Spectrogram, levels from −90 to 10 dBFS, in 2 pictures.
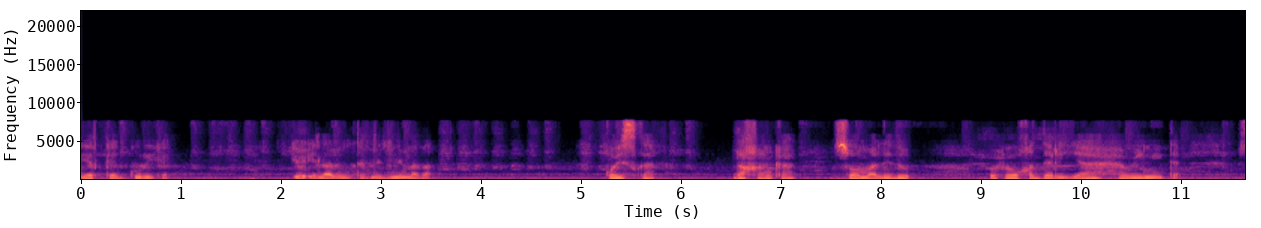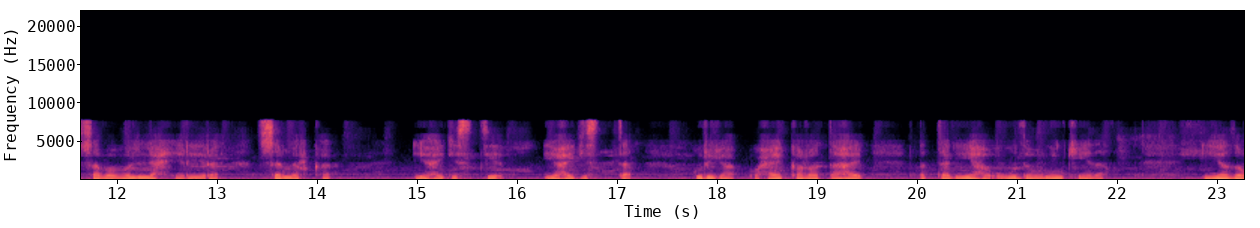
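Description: Speech, with a rough, hissy halo and a smeared, underwater quality all the way through, plus nothing at all above about 7.7 kHz. That's likely Nellymoser compression, the old Flash codec starving weak bands and filling them with noise, which fits roughly 32 kbps.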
